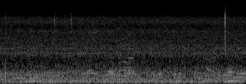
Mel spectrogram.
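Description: Indistinct chatter of several voices talking at once, no single speaker clear, over a steady background hiss.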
